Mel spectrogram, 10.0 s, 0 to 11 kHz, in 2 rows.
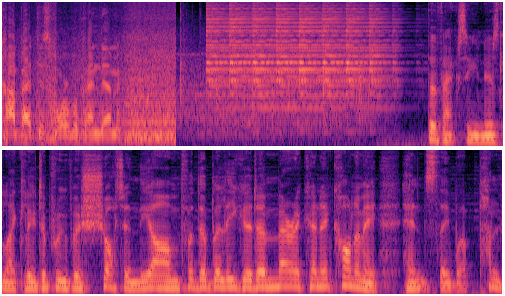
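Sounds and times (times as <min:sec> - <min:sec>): electric bell ringing: 0:02.0 - 0:04.2.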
